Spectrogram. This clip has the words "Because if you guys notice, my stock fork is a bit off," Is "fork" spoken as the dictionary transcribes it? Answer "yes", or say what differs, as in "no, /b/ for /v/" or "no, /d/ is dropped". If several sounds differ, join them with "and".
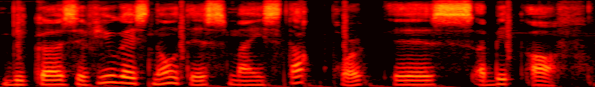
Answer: no, /p/ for /f/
